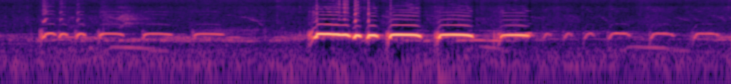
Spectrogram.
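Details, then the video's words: Zebra dove of a local strain cooing, a sound used to draw in and stimulate other zebra doves; rapid rolling, purring coos lead into a loud string of sharp, stuttered notes, then softer trilled phrases trail off. "Perkutut lokal gacor Suara unik cocok untuk pancingan semua jenis burung perkutut"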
